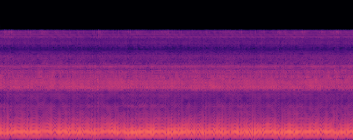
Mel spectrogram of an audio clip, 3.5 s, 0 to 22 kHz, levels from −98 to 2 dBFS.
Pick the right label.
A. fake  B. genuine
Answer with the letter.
A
